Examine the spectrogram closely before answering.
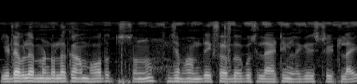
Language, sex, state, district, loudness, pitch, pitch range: Garhwali, male, Uttarakhand, Tehri Garhwal, -25 LUFS, 135 Hz, 130-140 Hz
